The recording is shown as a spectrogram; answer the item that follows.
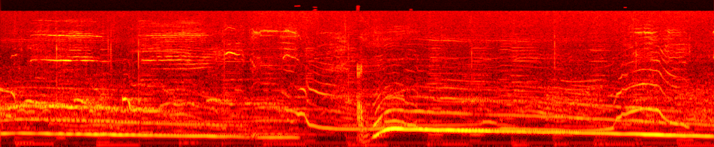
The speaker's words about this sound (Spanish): Los lobos aullaron buscando un bocadillo. Estaban hambrientos. Se notaba por sus aullidos que querían comer. ¡Aú!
